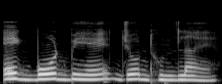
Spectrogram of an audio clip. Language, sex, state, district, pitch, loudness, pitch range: Hindi, female, Arunachal Pradesh, Lower Dibang Valley, 230 Hz, -15 LUFS, 210-240 Hz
